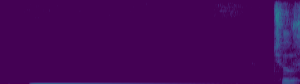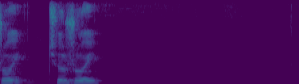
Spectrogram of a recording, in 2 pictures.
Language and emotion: Russian, neutral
